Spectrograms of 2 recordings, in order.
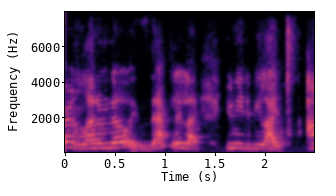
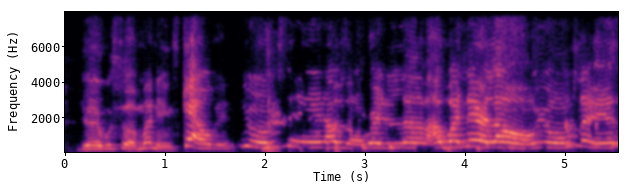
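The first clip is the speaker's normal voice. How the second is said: put-on New York accent; 4 dB louder than usual. Imagining a call-in show, the speaker plays the next caller in a put-on new york accent. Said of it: "Why you gotta put the New York accent though?".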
